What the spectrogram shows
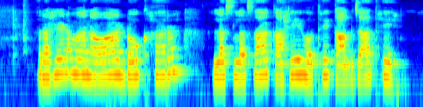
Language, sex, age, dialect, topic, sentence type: Chhattisgarhi, female, 25-30, Eastern, agriculture, question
